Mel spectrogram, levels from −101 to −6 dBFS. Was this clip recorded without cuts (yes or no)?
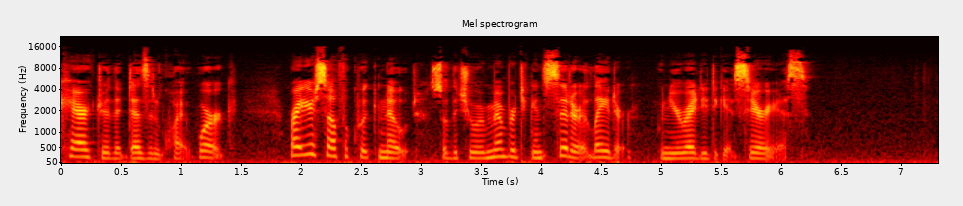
yes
